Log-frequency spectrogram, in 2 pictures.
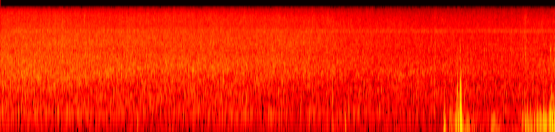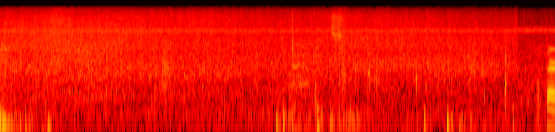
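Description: Water rushing steadily over rocks in a creek at a trail crossing near Yellow Branch Falls, Walhalla, South Carolina, a continuous hiss, with a few brief louder thumps and splashes partway through.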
